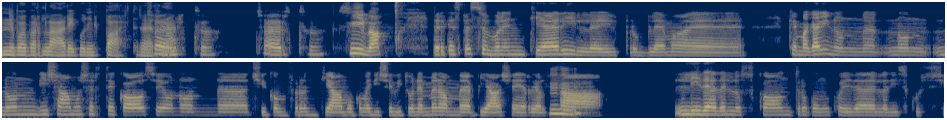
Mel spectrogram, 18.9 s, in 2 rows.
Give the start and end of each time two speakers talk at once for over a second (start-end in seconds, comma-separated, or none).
none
